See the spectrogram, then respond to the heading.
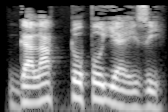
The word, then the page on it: galattopoiesi: lingua italiana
